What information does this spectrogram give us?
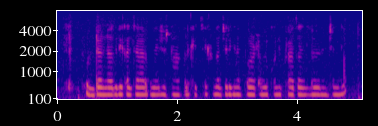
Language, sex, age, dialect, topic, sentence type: Telugu, female, 18-24, Central/Coastal, agriculture, statement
